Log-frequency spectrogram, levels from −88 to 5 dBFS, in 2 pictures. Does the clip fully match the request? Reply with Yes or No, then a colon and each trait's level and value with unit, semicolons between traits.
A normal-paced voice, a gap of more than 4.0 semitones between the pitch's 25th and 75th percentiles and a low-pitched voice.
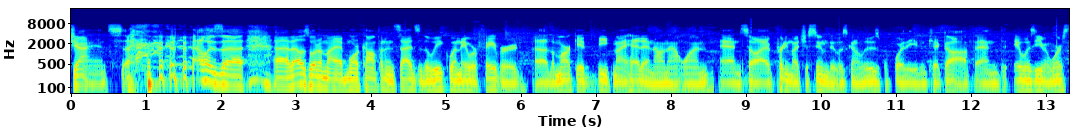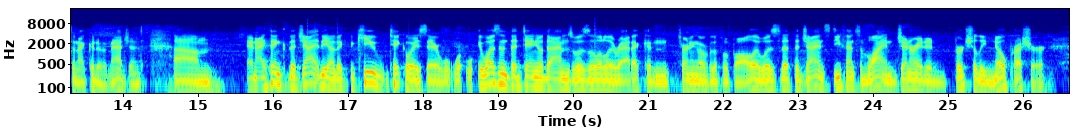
No: fast, 215 wpm; average, 4.7 semitones; very low, 85 Hz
